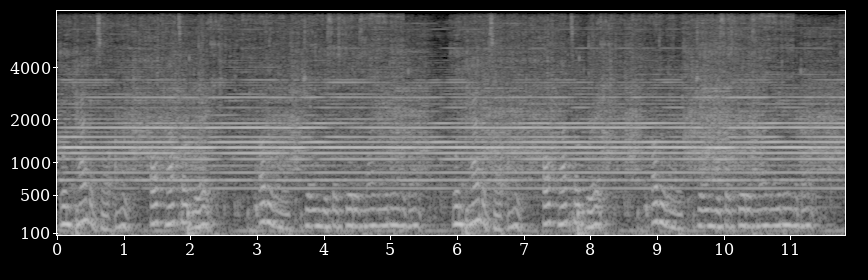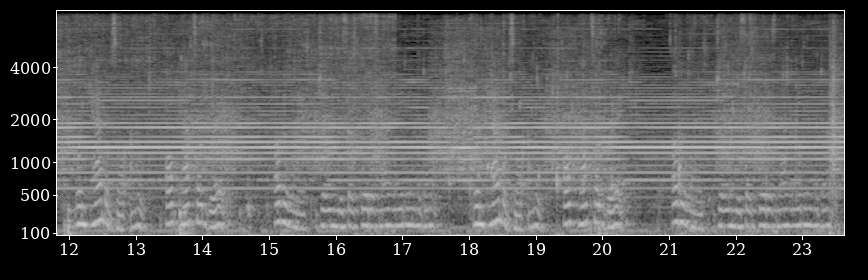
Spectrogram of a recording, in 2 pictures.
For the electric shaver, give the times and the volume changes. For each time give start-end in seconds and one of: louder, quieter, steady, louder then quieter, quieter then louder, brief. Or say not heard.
0.0-23.5 steady.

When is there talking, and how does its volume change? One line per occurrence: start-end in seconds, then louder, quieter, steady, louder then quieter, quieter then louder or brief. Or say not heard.
0.0-11.3 steady
12.1-23.5 steady.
